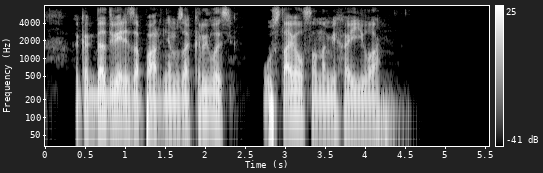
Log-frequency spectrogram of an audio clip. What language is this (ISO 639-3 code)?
rus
